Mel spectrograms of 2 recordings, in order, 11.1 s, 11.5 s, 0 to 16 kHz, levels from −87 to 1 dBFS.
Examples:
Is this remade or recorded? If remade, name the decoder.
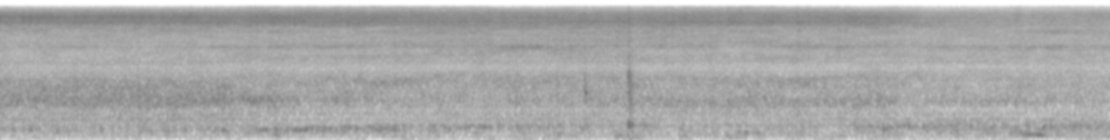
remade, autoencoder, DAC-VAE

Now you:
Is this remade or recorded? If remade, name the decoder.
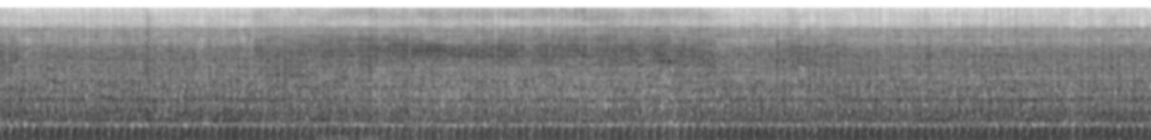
remade, autoencoder, DAC-VAE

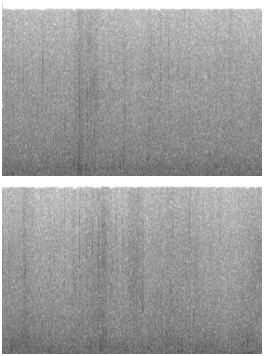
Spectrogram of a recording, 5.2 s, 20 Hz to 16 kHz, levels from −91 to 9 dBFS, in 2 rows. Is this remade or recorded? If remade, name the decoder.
recorded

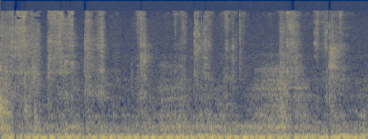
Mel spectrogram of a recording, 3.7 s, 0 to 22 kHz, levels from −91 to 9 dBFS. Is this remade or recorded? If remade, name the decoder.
recorded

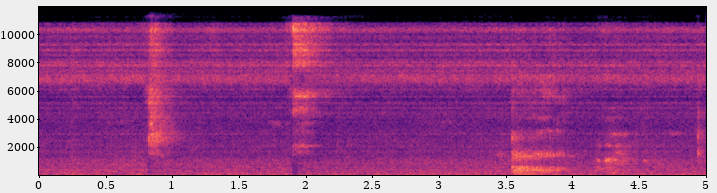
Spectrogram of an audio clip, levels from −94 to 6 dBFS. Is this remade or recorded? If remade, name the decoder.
remade, autoencoder, DAC-VAE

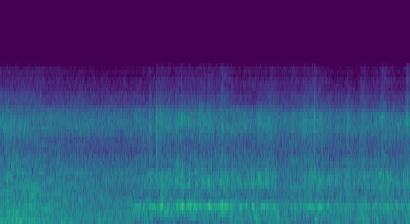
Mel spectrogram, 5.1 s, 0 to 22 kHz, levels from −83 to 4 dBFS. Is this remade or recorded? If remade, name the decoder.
remade, autoencoder, DAC-VAE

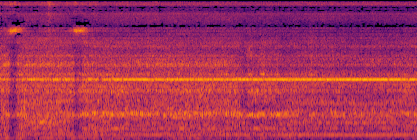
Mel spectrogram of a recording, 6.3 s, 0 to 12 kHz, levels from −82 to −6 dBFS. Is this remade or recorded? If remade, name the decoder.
remade, autoencoder, DAC-VAE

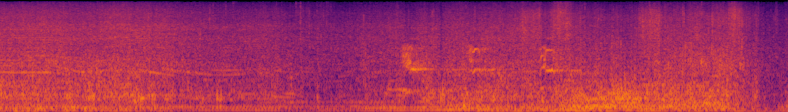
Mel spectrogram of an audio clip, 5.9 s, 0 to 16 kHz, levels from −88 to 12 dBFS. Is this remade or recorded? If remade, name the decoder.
recorded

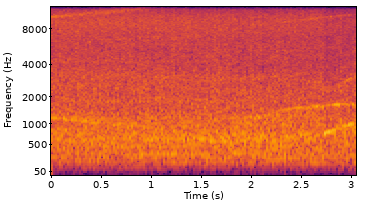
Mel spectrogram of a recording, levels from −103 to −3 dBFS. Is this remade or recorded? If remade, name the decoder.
recorded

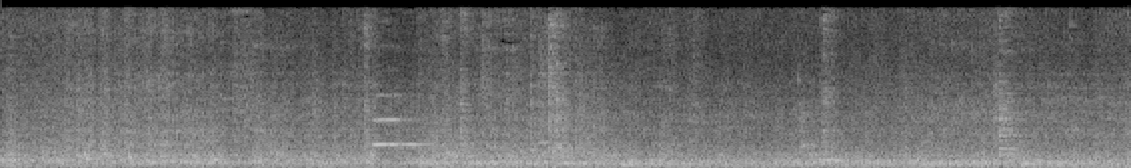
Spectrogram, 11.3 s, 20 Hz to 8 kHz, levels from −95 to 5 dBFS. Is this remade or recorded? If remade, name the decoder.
recorded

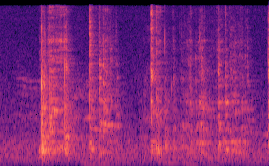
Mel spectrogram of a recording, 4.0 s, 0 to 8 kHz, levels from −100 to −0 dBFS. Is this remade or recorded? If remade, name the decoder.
recorded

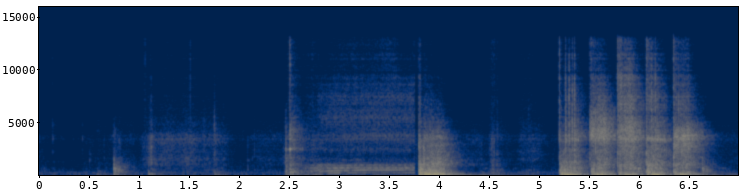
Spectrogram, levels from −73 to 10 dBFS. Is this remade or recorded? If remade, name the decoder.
remade, autoencoder, DAC-VAE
